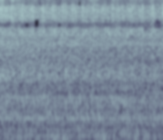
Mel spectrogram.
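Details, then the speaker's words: Car engine at idle after the fix for a daytime no-start: a leaking fuel-tank vapour solenoid valve had let fuel vapour into the engine, making the mixture too rich. The valve was tapped to reseat it and the car started first try. Steady, smooth, even idle; normal. "现在问题已经彻底解决了，发动机运行的特别平稳。"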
